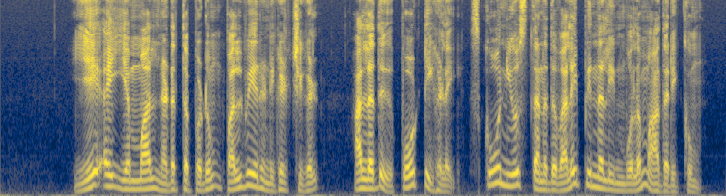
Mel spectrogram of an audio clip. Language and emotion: Tamil, neutral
